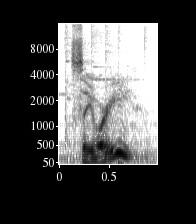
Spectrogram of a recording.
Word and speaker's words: Sayori: might draw to herself that girls oh god sayori yep yay back in the face for saying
